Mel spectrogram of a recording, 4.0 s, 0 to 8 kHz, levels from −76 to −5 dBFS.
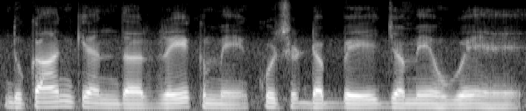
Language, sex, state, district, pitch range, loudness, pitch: Hindi, male, Uttar Pradesh, Lalitpur, 105-120 Hz, -14 LUFS, 110 Hz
